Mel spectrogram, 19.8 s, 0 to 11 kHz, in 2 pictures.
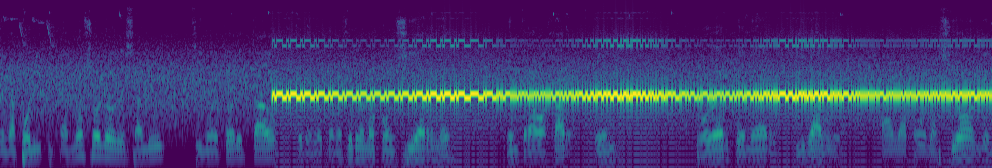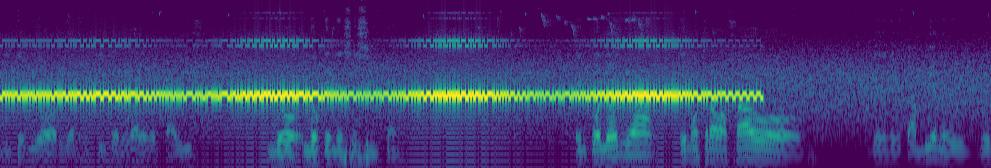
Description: NAVTEX (SITOR-B), 100 baud, 170 Hz shift, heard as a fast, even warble, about 1650 Hz centre, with fading. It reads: RINOMATA CITTADINA BALNEARE, E APPREZZATA SOPRATTUTTO DAGLI APPASSIONATI DI SURF.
